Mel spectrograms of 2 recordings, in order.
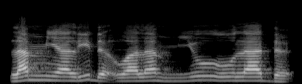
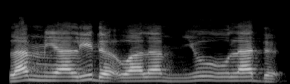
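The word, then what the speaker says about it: لم يلد ولم يولد: Lam yalid wa lam yulad. Ini yang benar. Lam yalid wa lam yulad. Kenapa dipakein de? Karena ada qalqalah di sana.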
